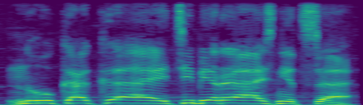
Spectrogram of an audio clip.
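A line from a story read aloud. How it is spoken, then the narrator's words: Shouted. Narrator (Russian): закричал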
